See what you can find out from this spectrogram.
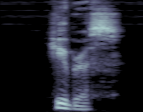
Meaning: Excessive arrogance or pride, or presumption; originally (Greek mythology) toward the gods; a feeling of overwhelming and all-encompassing pride
- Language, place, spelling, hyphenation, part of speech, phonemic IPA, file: English, Queensland, hubris, hu‧bris, noun, /ˈhjʉːbɹɪs/, En-au-hubris.ogg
